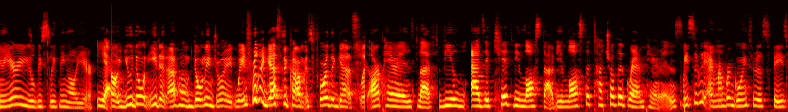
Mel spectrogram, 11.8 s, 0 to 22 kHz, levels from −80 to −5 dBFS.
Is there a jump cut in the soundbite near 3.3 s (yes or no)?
no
